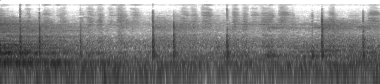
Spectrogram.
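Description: Chalk or marker scratches and taps across a classroom board in short, irregular strokes, fairly quiet and close, with small clicks between strokes.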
